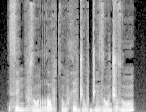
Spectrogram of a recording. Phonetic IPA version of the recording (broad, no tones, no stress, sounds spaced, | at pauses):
s e ŋ e̤ v z ɔ̃ r ɒ v t͡s õ v x e d͡ʒ ɔ̃ v d͡ʒ ẽ z ɔ̃ d͡ʒ ɔ z õ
